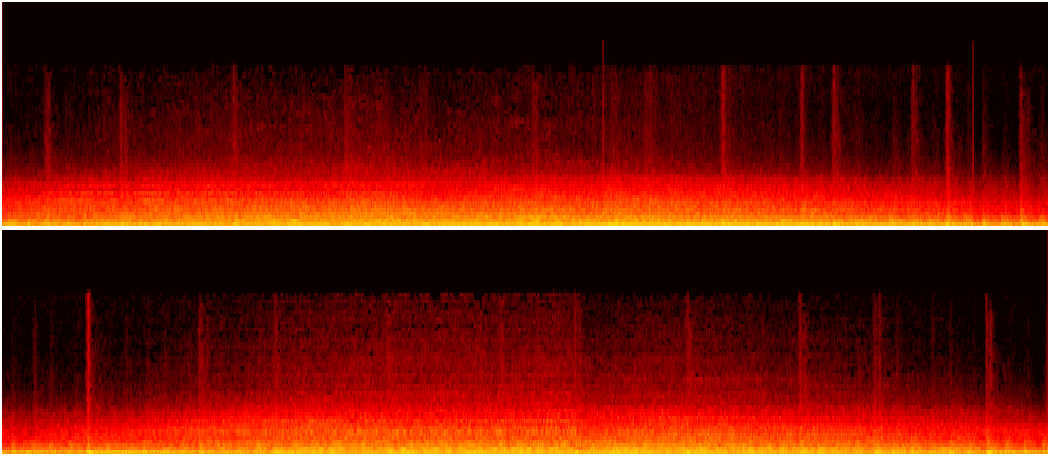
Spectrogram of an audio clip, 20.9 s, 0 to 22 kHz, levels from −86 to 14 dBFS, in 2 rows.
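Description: A doubled audio track runs from 6.01 s to 9.71 s: a second full-band copy of the sound trails the original by roughly 0.7 s, a few decibels quieter, with no decay or room colour, starting and stopping abruptly. The likely cause is the same signal captured again through a slower path.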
